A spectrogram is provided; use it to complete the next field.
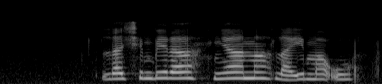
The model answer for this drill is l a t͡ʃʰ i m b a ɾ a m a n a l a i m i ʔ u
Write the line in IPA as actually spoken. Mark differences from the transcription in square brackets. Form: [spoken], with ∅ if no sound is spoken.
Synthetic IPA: l a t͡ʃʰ i m b [i] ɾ a [ɲ] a n a l a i m [a] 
